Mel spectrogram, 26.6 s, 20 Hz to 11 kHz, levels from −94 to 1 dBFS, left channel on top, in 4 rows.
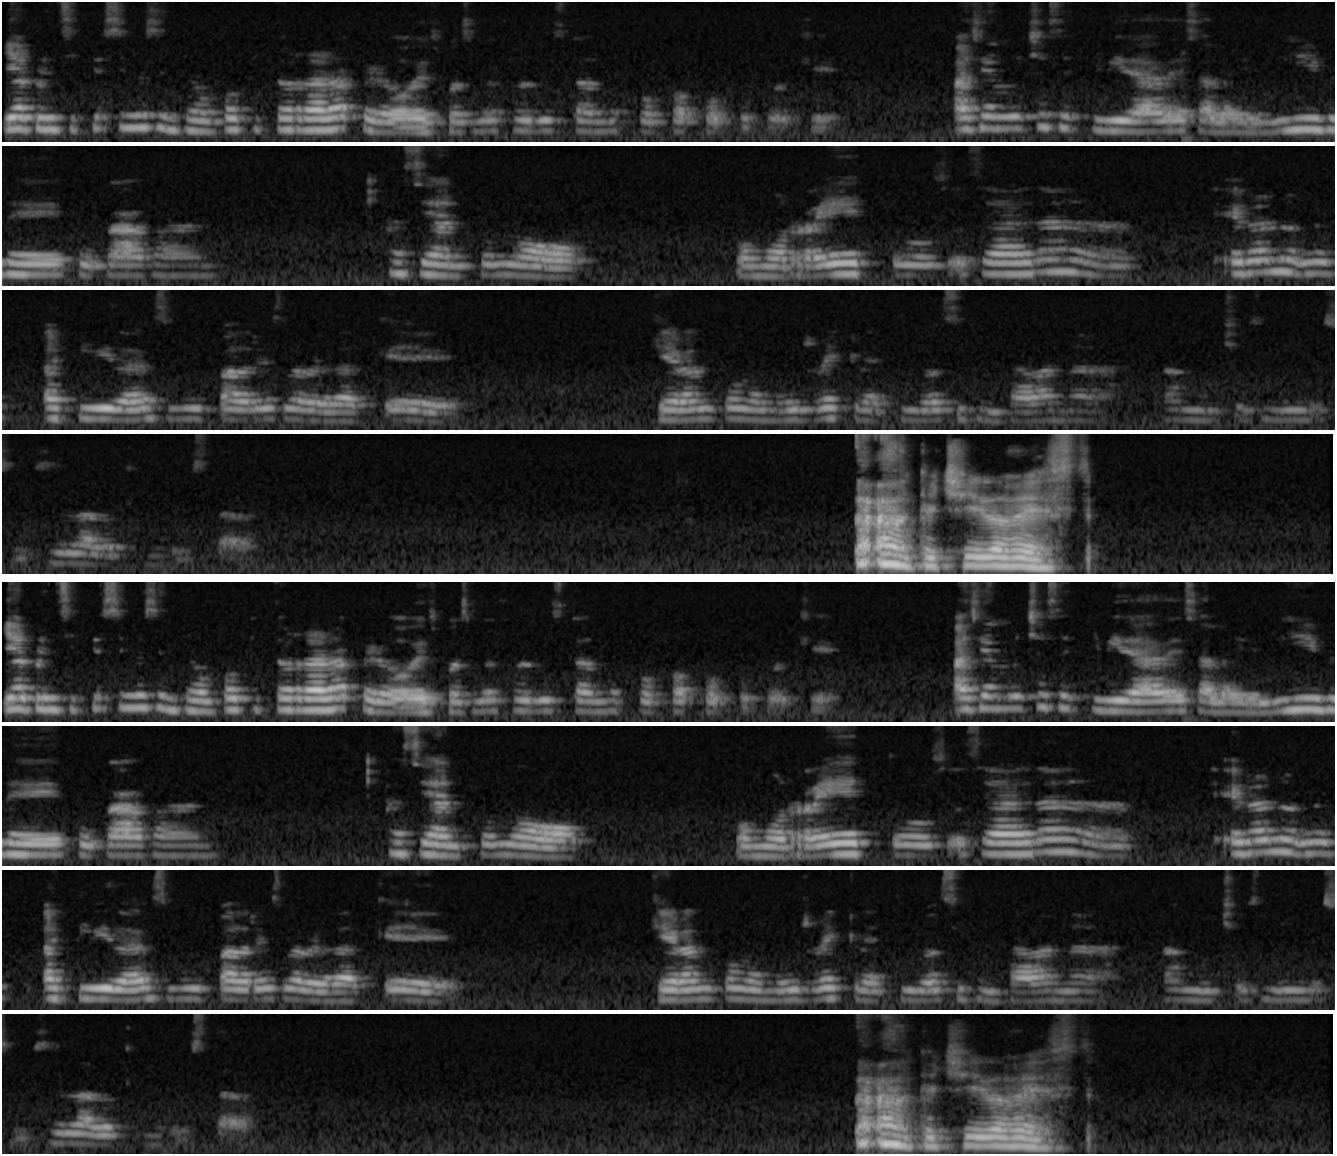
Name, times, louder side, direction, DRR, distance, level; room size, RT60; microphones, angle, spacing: voice 1, 0.0-4.2 4.8-7.7 8.6-9.5 10.3-12.3 12.8-15.6 16.6-18.9 19.1-20.6 20.8-21.2, right 3 dB, 65° right, 0.8 m, -40 dB
voice 2, 24.3-25.4, left 5 dB, 80° left, 0.4 m, -29 dB
3.9 x 2.2 x 2.9 m
head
